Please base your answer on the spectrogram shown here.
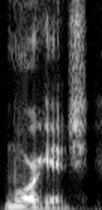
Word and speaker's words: mortgage: And then mortgage, they explain it's a specific loan for property, right? And they mention the silent t, which is a practical pronunciation tip.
